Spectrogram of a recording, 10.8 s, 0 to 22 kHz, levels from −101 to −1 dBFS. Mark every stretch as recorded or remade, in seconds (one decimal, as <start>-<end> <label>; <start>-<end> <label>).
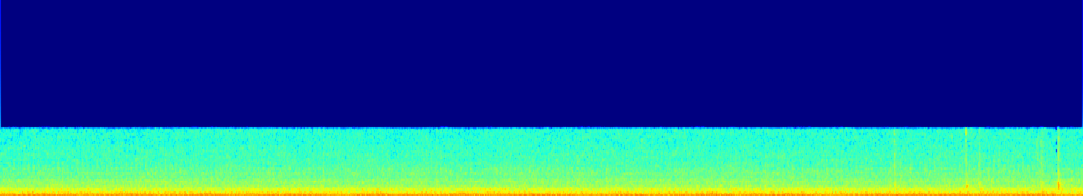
0.0-1.9 recorded; 1.9-2.4 remade; 2.4-2.8 recorded; 2.8-5.3 remade; 5.3-6.8 recorded; 6.8-7.7 remade; 7.7-10.8 recorded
